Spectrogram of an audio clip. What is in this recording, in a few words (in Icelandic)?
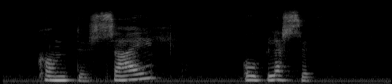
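"komdu sæl og blessuð", kvedjur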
